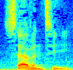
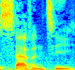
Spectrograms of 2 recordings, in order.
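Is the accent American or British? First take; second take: British; British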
